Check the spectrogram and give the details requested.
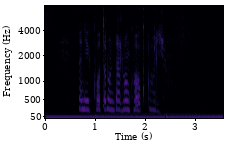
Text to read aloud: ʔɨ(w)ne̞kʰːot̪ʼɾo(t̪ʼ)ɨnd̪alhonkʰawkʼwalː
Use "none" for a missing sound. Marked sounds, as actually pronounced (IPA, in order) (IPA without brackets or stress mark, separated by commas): none, none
